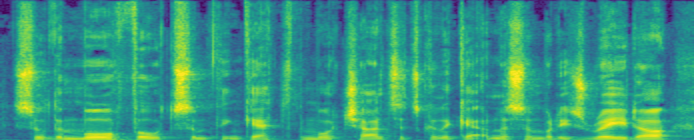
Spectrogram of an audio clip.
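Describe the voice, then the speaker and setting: A young man with a croaky voice, bluntly talking through a CAD software screen recording. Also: on the low side, fairly even intonation, rapid-fire. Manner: blunt, opinionated, conversational. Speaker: CAD software tutorial host.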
